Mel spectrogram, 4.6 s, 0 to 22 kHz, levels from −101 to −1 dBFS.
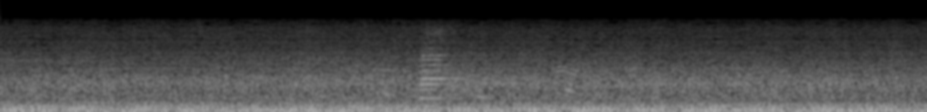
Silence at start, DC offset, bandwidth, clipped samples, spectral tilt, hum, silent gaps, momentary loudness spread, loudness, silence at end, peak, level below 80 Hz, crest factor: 0 s; under 0.1%; 10.5 kHz; under 0.1%; -7 dB/octave; none; none; 1 LU; -41 LUFS; 0 s; -26 dBFS; -44 dBFS; 12 dB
